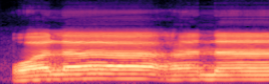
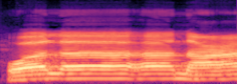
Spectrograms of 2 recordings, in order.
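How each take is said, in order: First: The final vowel of ana is drawn out long. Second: The final vowel of ana is kept short. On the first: The reading stops after this word. "kalau diwakofkan" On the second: The reading continues into the next word. "mesti dibaca pendek kalau diwasolkan"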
